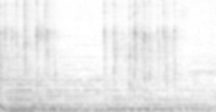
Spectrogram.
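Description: Rapid typing on a computer keyboard while entering a marketplace search, a steady close patter of crisp key clicks with a brief lull partway through, with no voices.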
